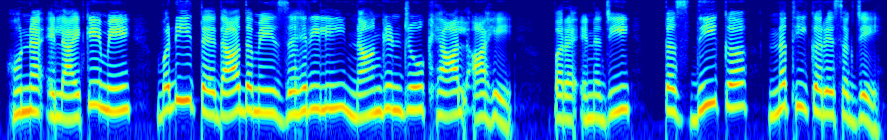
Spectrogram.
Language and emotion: Sindhi, neutral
